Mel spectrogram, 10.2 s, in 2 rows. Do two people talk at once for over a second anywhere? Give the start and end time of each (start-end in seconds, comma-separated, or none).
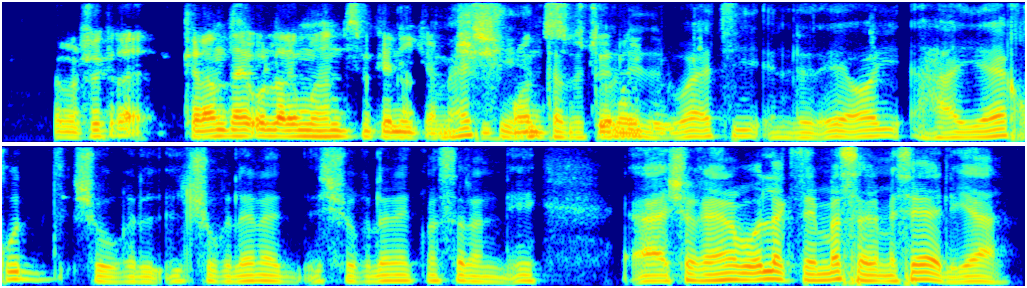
2.1-3.4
